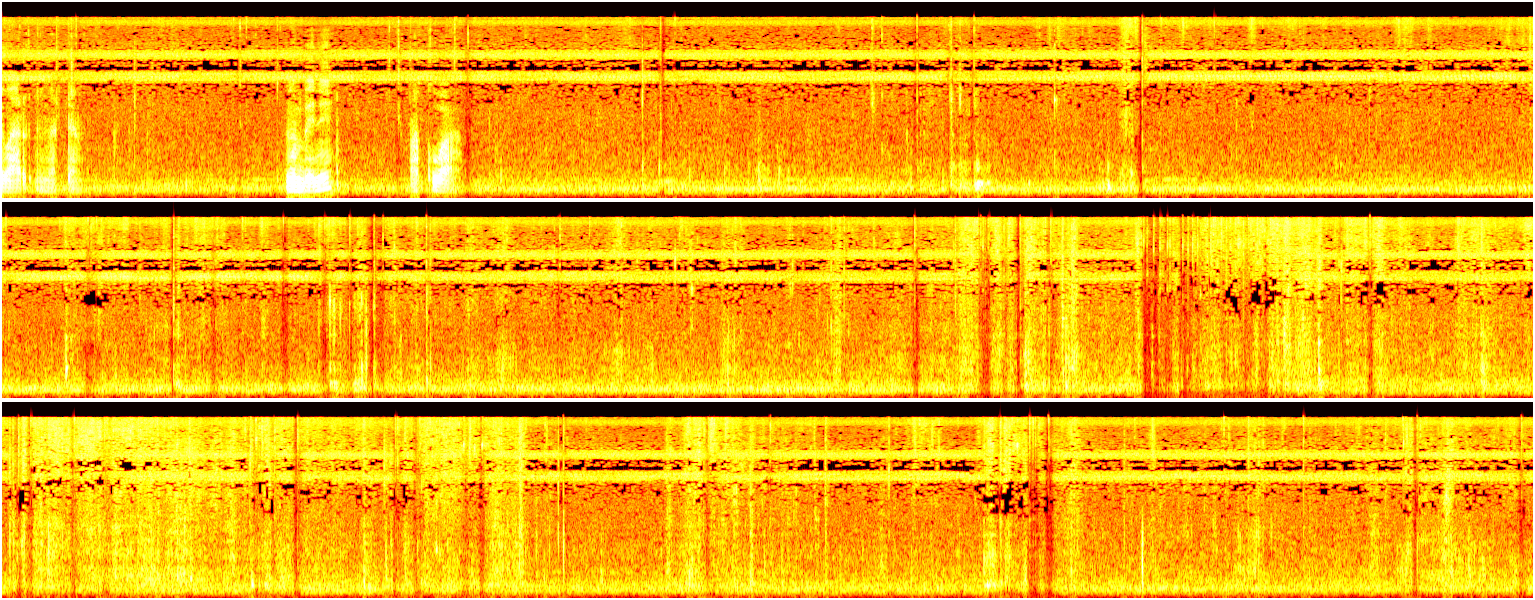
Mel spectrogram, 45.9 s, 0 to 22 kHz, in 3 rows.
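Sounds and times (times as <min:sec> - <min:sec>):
crickets chirring: 0:00.0 - 0:45.9.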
